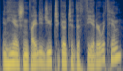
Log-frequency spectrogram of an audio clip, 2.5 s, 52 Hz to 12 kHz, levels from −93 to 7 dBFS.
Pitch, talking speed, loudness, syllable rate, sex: 105 Hz, 290 wpm, -18 LUFS, 6.3 syllables/s, male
